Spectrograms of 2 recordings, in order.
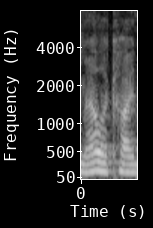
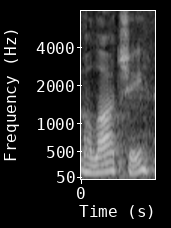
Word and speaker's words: Malachi: The proper pronunciation is Malachi, not Malachi. I remember a friend in college who was joking and saying, well, it's not Malachi, the Italian prophet, you know. If he was Italian, I suppose that's how you would pronounce it.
